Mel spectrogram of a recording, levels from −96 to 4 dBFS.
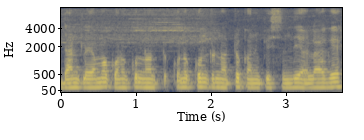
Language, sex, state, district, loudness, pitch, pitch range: Telugu, male, Andhra Pradesh, Sri Satya Sai, -17 LUFS, 115 Hz, 110-120 Hz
